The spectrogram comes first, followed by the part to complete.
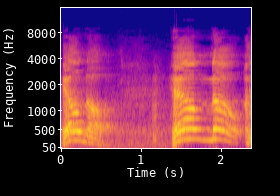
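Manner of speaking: high-pitched, drawn-out refusal; mock-horrified high exclamation; emphatic refusal. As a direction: refuse in rising, incredulous cries. Imagined refusal of prison advances.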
